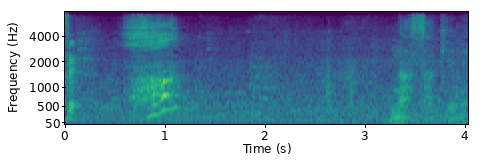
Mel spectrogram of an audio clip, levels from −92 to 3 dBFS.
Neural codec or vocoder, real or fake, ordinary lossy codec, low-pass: none; real; none; 7.2 kHz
